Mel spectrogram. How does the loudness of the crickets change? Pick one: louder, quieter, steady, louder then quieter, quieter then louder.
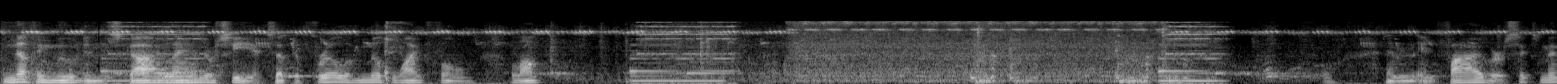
quieter.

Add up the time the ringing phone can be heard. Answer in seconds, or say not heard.
3 s.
